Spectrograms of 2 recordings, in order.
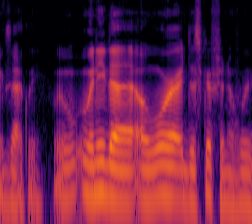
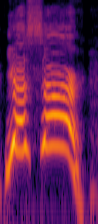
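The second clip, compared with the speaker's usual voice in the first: very loud, high shouted yes sir; yelling at the top of his lungs; 12 dB louder than usual. Acted. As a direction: scream it like a drill recruit. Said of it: "yelling at the top of his lungs".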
